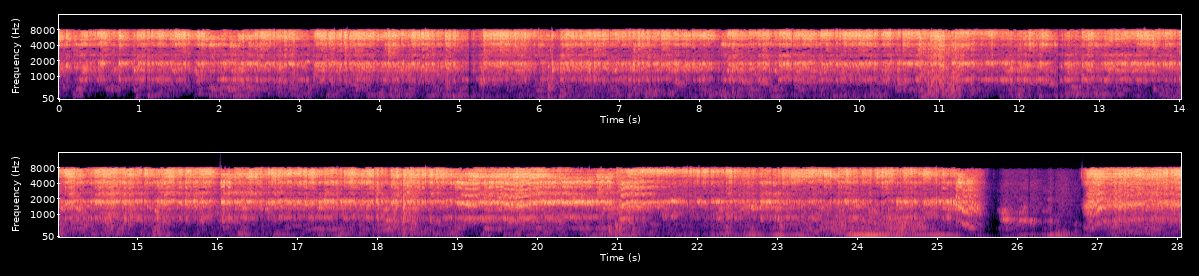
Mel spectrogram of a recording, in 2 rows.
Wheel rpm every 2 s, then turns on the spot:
240, 230, 230, 240, 230, 230, 230, 230, 230, 230, 230, 230, 140, 100.
none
